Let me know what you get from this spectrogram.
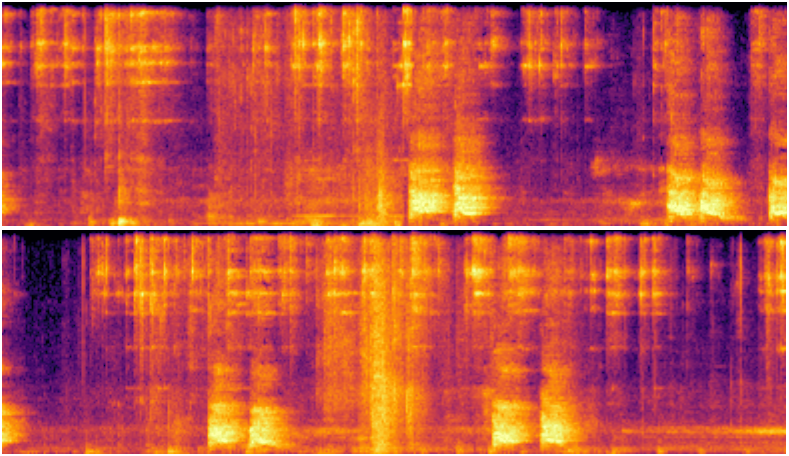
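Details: Several dogs bark and yip while chasing a laser, irregular clusters of sharp barks with whimpering notes and scuffling noises in between, one brief steady tone near the end.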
